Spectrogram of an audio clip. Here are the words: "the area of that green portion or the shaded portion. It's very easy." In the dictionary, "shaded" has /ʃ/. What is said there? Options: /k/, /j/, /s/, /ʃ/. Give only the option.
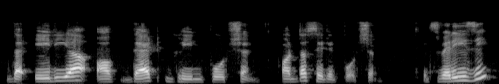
/s/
